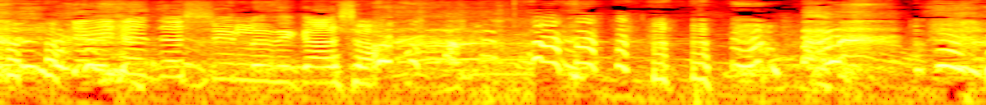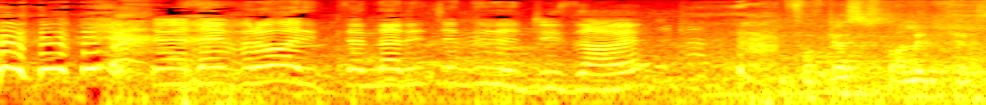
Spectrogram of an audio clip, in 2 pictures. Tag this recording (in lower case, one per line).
speech
outside, urban or man-made
hubbub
